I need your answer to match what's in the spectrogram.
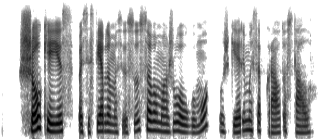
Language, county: Lithuanian, Vilnius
